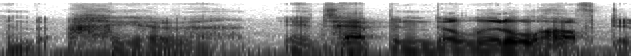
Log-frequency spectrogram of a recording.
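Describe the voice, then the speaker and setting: A man puts on a character voice that is raspy, very deep and low, and monotone and flat, with clear background noise. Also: moderate pace. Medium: actual play. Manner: timid, hesitant.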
